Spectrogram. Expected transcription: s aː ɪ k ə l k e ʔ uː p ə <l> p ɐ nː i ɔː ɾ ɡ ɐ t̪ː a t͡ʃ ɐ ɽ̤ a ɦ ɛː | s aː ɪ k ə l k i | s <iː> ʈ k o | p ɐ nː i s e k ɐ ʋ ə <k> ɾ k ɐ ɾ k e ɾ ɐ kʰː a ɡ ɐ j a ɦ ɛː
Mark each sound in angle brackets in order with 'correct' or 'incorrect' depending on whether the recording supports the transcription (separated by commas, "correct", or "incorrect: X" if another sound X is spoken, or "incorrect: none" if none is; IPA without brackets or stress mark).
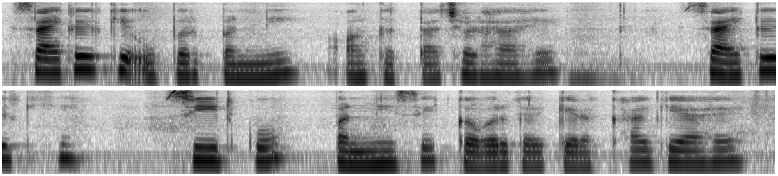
incorrect: ɾ, correct, incorrect: none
